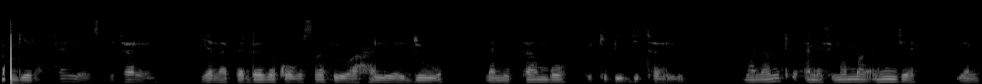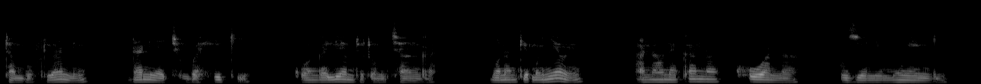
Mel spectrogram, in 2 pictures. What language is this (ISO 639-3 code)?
swa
